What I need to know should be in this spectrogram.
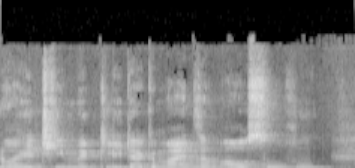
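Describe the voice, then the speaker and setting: A man speaks in a flat monotone. Noticeable background noise and audible room echo surround him. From Germany, Kassel (northern Hesse). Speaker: company founder and managing director. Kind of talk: interview.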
